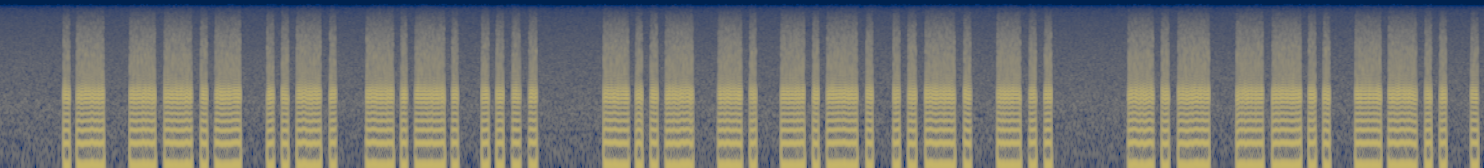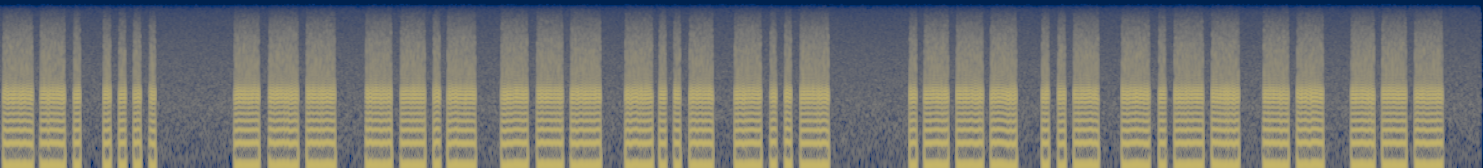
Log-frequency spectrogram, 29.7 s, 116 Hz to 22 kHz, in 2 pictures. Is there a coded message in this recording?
Yes: Morse code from 0.6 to 29.3 s, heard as a buzzer, hand-sent with a straight key, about 16 wpm. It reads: AQFCH XNCFD KZZPH OQOXX JUYMO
